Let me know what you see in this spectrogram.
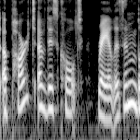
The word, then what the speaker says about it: Raelism: Raelism. We looked up how to pronounce it, and there were multiple ways to pronounce it, so we're going to stick with Raelism.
